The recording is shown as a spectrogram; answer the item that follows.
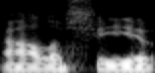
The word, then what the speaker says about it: Alafia: out it's called it's it looks like a lafayette but it's pronounced alafia or alafia or alafaya alifia yeah i thought so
